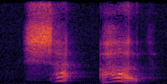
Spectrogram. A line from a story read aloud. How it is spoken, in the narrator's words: Adam groans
